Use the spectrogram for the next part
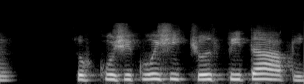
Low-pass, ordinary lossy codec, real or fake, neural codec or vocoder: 7.2 kHz; AAC, 32 kbps; fake; codec, 16 kHz, about 1 kbps, DyCAST, with the encoder's durations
